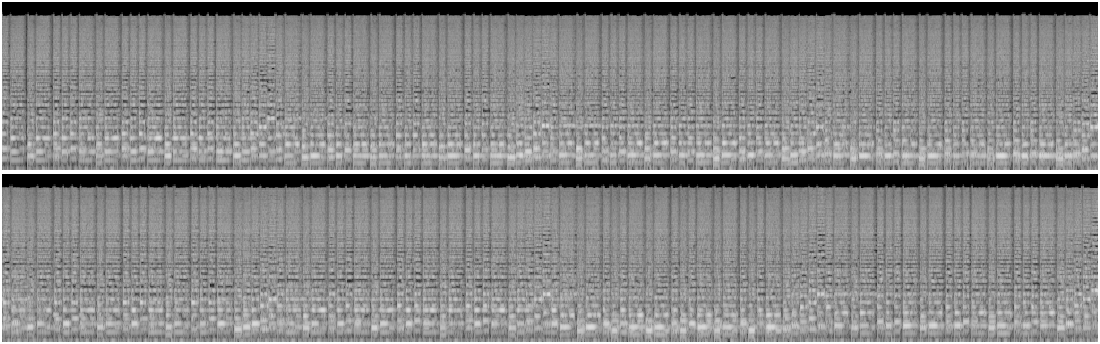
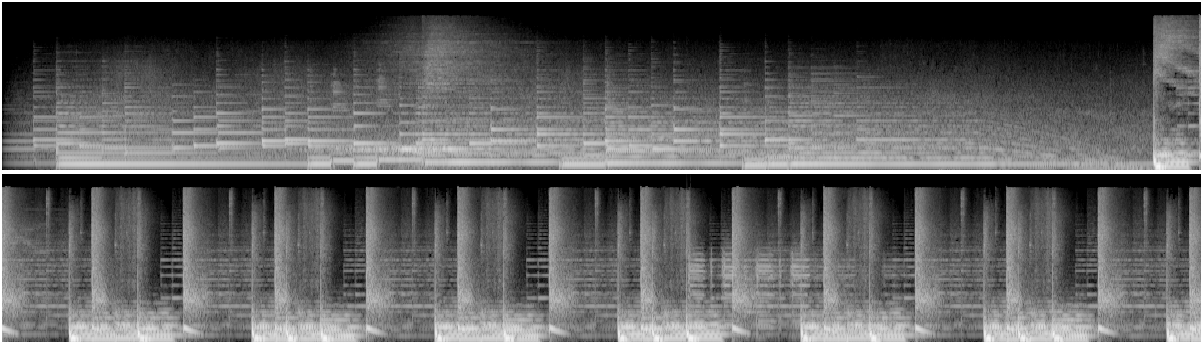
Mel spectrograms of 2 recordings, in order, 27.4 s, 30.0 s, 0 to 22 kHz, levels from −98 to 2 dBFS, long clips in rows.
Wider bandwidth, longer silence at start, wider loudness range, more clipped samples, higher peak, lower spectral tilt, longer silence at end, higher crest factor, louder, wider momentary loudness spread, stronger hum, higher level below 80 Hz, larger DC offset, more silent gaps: about the same, 17 kHz vs 16.5 kHz; second, 0 s vs 0.2 s; second, 1 LU vs 8 LU; neither; about the same, -2 dBFS vs 0 dBFS; second, -2 dB/octave vs -6 dB/octave; about the same, 0 s vs 0 s; about the same, 16 dB vs 18 dB; about the same, -17 LUFS vs -19 LUFS; second, 2 LU vs 19 LU; neither; second, -48 dBFS vs -20 dBFS; first, 0.2% vs under 0.1%; neither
